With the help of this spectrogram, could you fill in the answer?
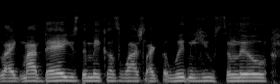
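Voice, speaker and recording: Someone female is talking. She goes at a very fast pace. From Atlanta, then New Orleans from high school. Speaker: rapper. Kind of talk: casual podcast interview.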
